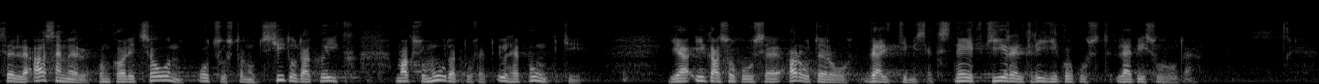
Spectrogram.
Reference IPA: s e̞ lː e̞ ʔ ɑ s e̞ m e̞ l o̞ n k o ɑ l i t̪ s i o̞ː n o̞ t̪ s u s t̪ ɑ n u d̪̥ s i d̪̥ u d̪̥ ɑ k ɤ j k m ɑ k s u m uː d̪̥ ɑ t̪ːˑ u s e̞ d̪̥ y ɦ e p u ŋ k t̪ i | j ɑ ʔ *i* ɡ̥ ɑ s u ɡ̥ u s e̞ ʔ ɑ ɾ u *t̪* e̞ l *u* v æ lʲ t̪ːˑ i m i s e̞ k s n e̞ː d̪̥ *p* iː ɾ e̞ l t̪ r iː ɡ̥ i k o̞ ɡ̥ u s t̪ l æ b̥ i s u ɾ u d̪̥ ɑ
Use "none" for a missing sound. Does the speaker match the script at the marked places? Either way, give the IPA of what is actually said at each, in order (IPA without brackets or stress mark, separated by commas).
i, t̪, u, k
